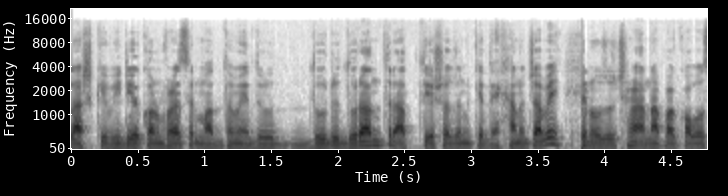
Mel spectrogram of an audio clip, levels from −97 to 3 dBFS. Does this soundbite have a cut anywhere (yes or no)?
yes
